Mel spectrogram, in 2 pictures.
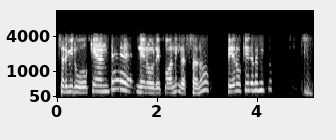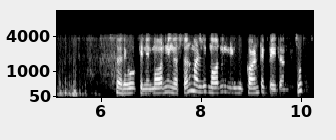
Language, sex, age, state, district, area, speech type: Telugu, male, 18-30, Telangana, Warangal, rural, conversation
